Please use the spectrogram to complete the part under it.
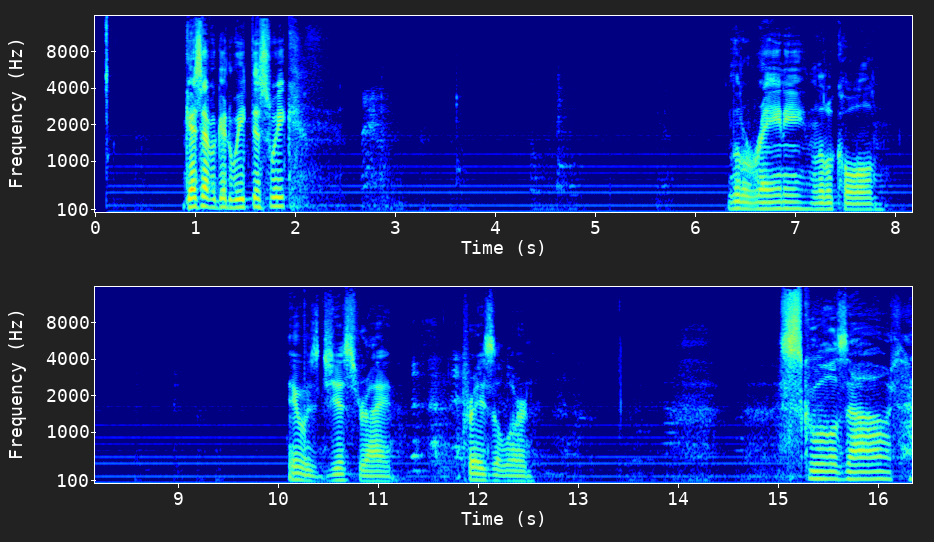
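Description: A middle-aged man speaks calmly through a microphone in a large room, pausing between phrases.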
